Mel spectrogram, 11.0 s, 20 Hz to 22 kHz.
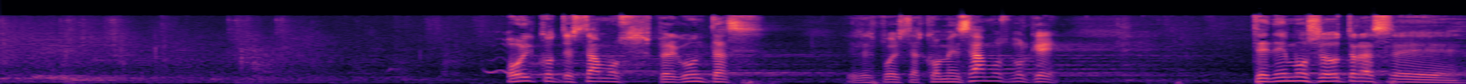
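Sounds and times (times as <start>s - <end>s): voices in echoing hall: 0.0s - 11.0s
man's amplified voice: 3.7s - 8.3s, 9.4s - 11.0s.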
